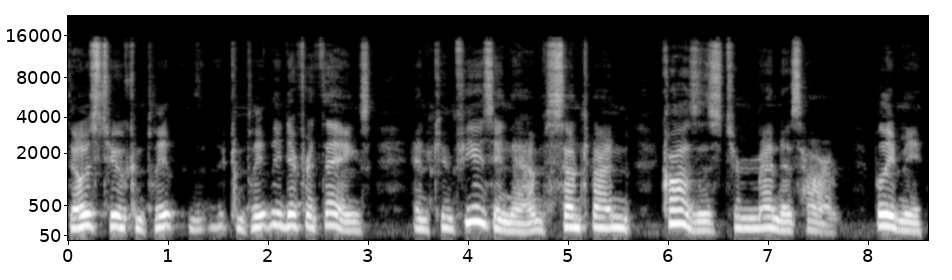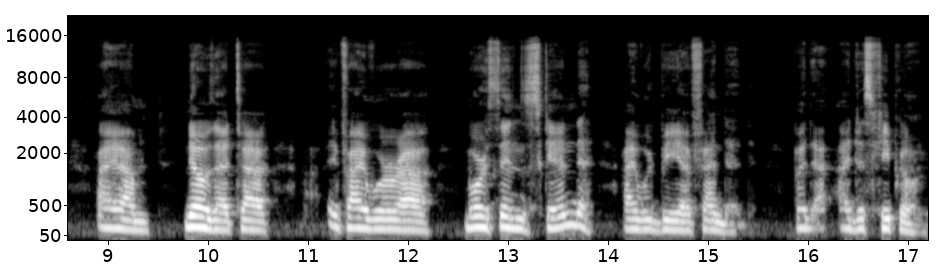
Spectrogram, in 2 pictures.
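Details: Man with aphasia following a stroke, present for more than 16 years; aphasia.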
